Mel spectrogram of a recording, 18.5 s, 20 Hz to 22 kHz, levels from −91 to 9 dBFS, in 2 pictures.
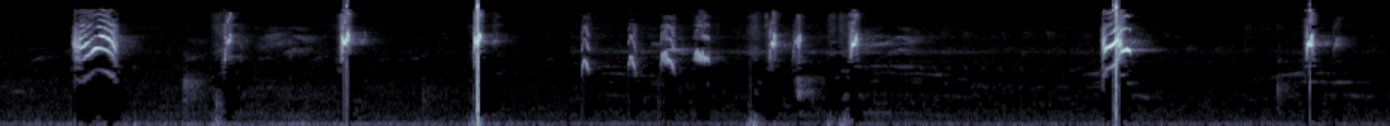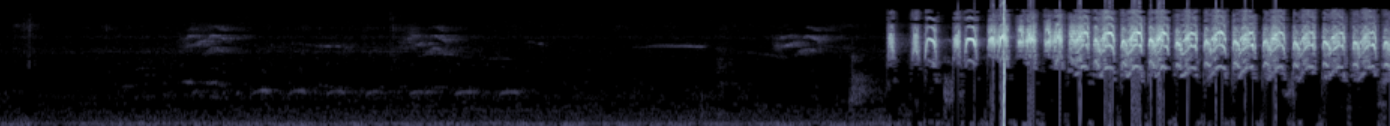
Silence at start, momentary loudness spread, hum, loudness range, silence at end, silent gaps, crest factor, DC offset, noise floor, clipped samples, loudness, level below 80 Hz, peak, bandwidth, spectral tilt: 0.5 s; 23 LU; none; 17 LU; 0 s; none; 18 dB; under 0.1%; -69 dBFS; 0.3%; -10 LUFS; -60 dBFS; 0 dBFS; over 20 kHz; 4 dB/octave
